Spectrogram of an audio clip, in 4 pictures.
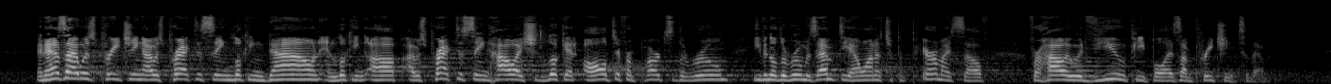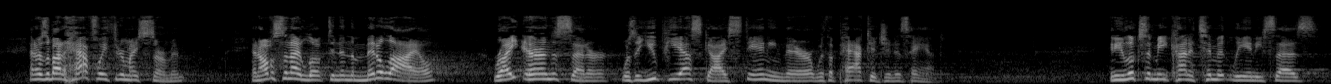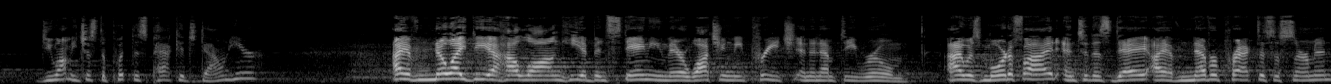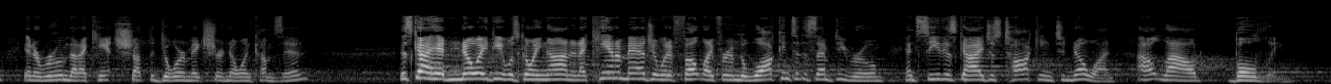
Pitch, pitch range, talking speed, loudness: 210 Hz, 190-230 Hz, 215 wpm, -27 LUFS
